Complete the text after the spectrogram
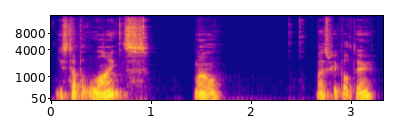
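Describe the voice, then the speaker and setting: A young man thinking aloud in a let's play, musing and unhurried, trailing off into half-spoken guesses. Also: fairly low pitch, fairly even intonation, creaky, slightly rough. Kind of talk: thinking-aloud puzzle commentary.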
